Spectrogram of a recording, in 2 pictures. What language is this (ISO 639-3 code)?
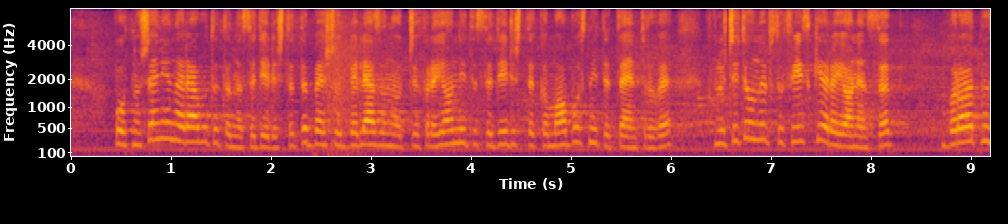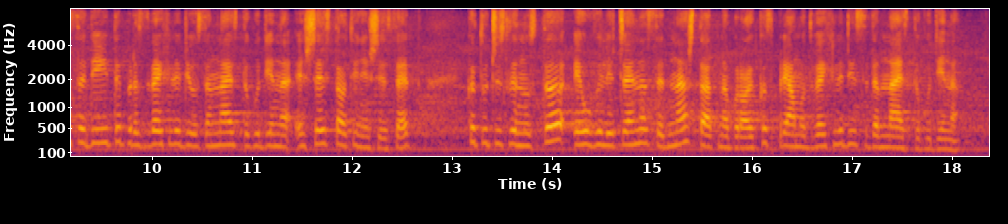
bul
